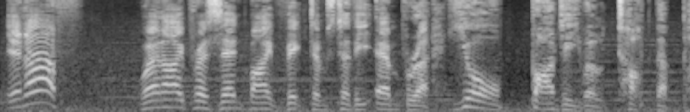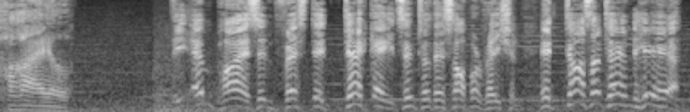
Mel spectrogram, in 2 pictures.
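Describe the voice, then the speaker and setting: A fanatical Imperial commander from a sci-fi game. He is arrogant and cruel, declaiming with haughty menace in a fairly high male voice over loud music. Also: sing-song, normal speed. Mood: enraged. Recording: music behind the voice.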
